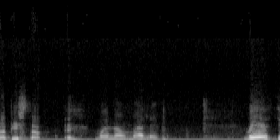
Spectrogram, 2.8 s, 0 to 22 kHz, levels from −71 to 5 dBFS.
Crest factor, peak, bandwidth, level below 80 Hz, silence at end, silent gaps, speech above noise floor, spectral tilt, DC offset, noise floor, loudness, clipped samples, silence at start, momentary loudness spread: 18 dB; -4 dBFS; 16.5 kHz; -54 dBFS; 0.1 s; none; 24 dB; -6.5 dB/octave; 2%; -45 dBFS; -23 LUFS; under 0.1%; 0 s; 17 LU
